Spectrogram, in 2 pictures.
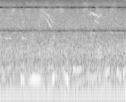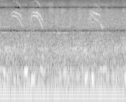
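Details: House sparrow pair at work on a nest while the male preens and shows off. Sharp chirps that slide steeply downward are spaced irregularly through the clip, with faint murmuring and a constant low hum behind them.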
